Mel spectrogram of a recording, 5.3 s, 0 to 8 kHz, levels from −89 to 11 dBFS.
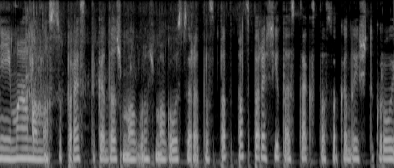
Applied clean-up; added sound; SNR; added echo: neural mask model RNNoise.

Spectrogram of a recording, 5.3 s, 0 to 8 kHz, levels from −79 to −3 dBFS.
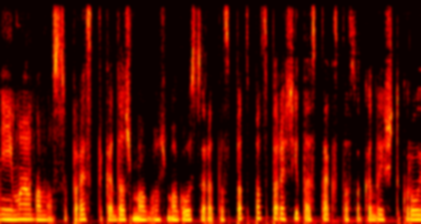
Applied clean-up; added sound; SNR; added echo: neural mask model DeepFilterNet 3.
